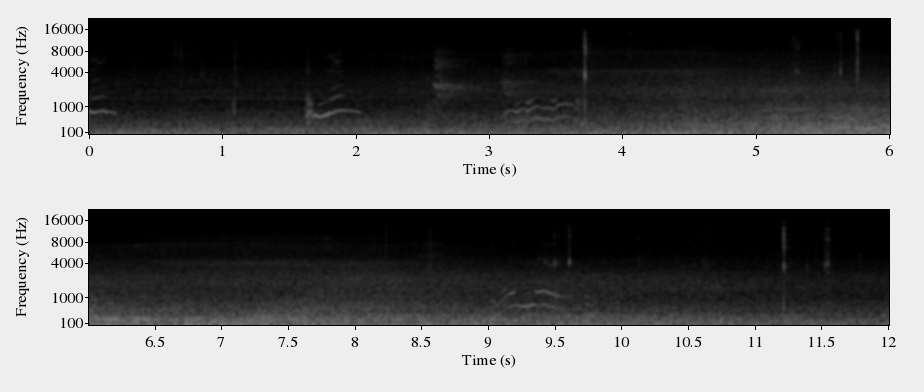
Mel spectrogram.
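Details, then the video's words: Hungry homeless kitten on the street meowing constantly as it eats, giving short bending meows early on and again near the end, half buried under a loud low rumble of background noise. "A homeless kitten is so hungry that when he eats he constantly meows"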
